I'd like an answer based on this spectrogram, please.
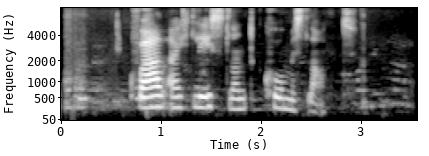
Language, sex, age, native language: Icelandic, female, 9, Icelandic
